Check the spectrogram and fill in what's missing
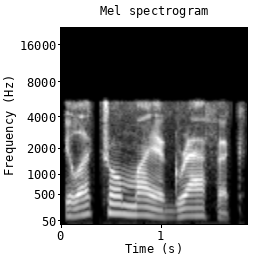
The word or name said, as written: electromyographic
